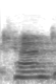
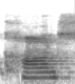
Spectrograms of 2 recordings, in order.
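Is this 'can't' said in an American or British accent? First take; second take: American; British. First: It is said with an American accent. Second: It is said with a British accent. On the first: "can't is American accent" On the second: "can't is good British"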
